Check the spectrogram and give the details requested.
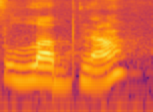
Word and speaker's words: labneh: so we have our lubna and yes it's pronounced lubna um and i'm just gonna put some olive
